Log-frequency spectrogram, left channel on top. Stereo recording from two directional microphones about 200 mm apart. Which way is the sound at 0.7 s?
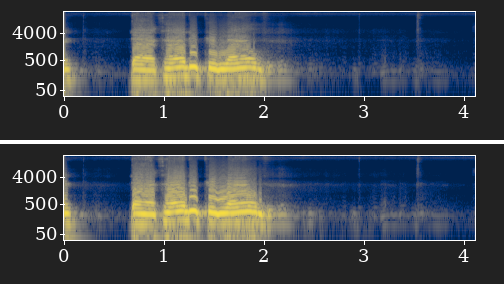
40° right (ahead or behind).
